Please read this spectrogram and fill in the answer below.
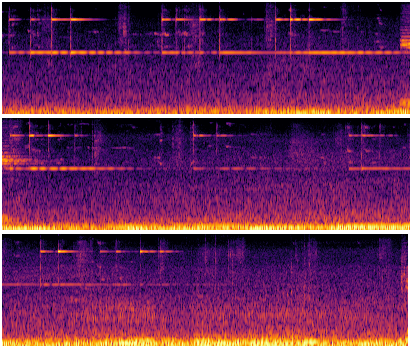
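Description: Small bells on a street ice cream pushcart jingling in short, repeated rings, over a low rumble that grows louder in the second half.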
